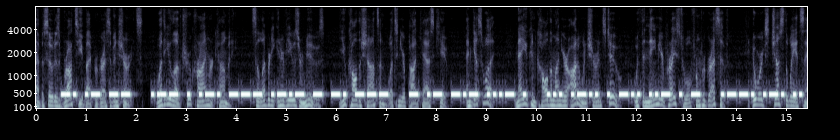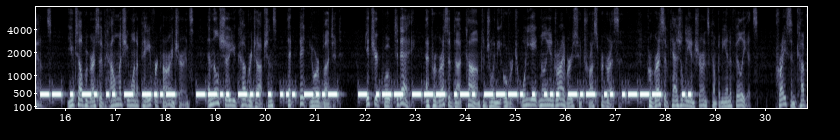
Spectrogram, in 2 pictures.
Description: Morse code (Russian alphabet), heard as a keyed tone, machine-sent, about 20 wpm, 460 Hz, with speech in English. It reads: НАМ ВЕРОЯТНО ТАКЖЕ СЛЕДУЕТ ПРИМЕНИТЬ ЗДЕСЬ ТВОРЧЕСКИЙ И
